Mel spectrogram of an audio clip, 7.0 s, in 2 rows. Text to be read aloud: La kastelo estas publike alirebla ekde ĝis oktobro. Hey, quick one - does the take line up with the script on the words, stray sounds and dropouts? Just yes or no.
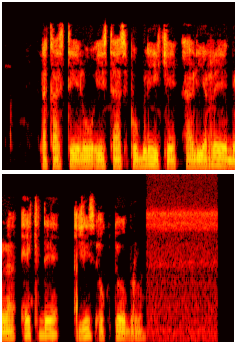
yes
